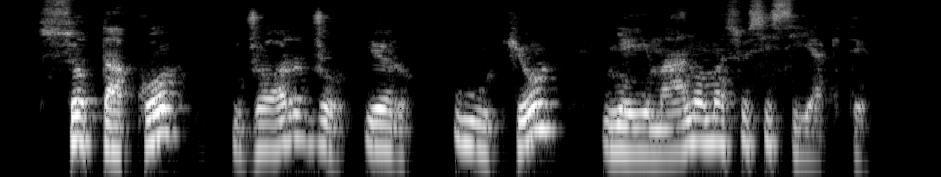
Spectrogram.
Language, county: Lithuanian, Klaipėda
